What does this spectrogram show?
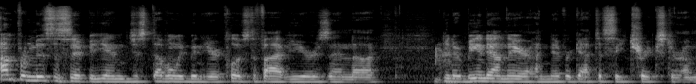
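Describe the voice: A man of medium pitch with a Southern US accent, at a moderate pace with fairly even intonation, amid noticeable background noise. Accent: Southern American.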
